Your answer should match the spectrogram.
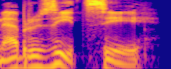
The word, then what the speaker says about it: Abruzzese: I go with saying it like an Italian, Abruzzese.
